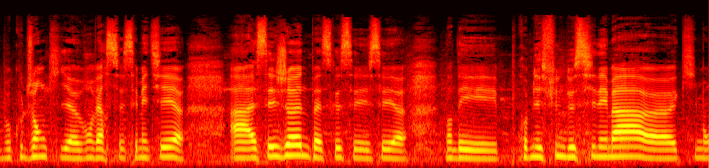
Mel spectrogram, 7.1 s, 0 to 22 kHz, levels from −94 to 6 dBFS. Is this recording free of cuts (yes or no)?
yes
